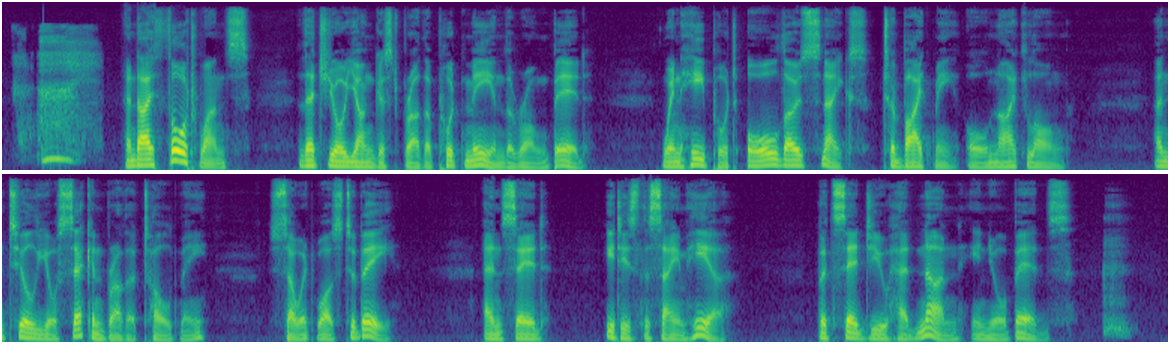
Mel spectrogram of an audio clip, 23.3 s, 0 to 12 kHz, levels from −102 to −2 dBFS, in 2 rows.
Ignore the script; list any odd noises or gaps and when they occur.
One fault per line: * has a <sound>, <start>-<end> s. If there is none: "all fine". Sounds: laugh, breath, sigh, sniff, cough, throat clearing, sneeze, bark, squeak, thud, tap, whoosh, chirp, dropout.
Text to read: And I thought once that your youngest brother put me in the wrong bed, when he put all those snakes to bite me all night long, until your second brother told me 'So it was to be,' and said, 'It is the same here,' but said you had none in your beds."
* has a sigh, 0.1-1.0 s
* has a throat clearing, 22.6-23.0 s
